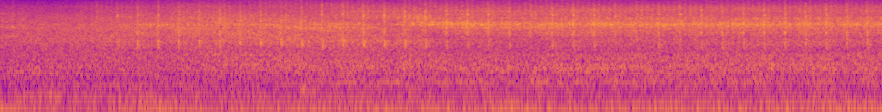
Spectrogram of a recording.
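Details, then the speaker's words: Toyota brought down to idle: quick, light clicking keeping pace with engine speed, worsening each drive; suspected exhaust manifold leak, clacking valve, or both; ticking at idle, source undetermined. "I'm going to bring the idle down now. Now you hear the clicky clacky. That is either exhaust manifold leak, u clacking valve, or a combination of the two."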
